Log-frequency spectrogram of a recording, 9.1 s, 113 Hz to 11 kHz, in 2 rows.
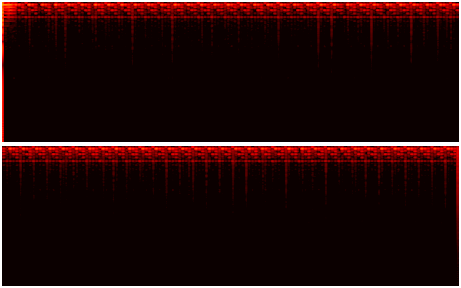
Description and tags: very high frequencies bleeping, was done with a virtual synth called Evol. It work even if pitched down a lot (like -30 semitones for example)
